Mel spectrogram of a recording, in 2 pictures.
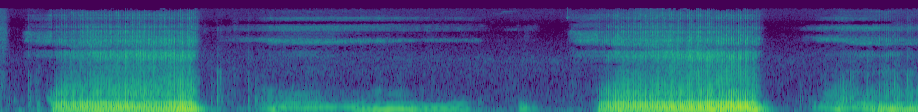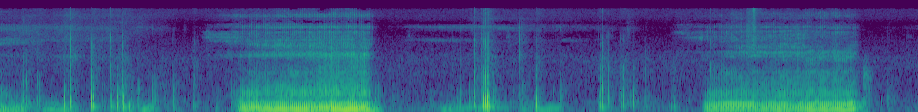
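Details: Sleeping Dogue de Bordeaux puppy snoring loudly indoors: deep, rumbling low snores in long bursts of about two seconds, each followed by quieter breathing, repeating roughly every five seconds.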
